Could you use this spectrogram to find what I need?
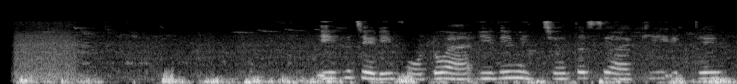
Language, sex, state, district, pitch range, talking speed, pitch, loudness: Punjabi, female, Punjab, Pathankot, 260-285 Hz, 80 wpm, 270 Hz, -17 LUFS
